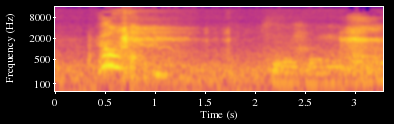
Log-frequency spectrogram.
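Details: A single sharp sneeze with a quick inhaled lead-in, followed by quieter breathing and a faint voice in a small room.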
